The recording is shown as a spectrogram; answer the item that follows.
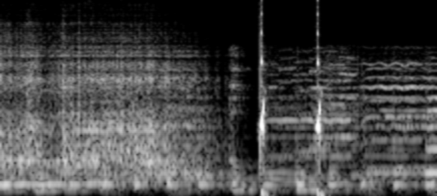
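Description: Background music of held electronic tones, with two short, sharp electronic blips about half a second apart in the second half, like a retro computer sound effect.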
